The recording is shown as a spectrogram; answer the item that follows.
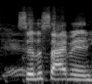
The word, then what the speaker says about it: psilocybin: What will take more time is establishing psilocybin, I said it right that time, psilocybin healing centers as prescribed under the initiative.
